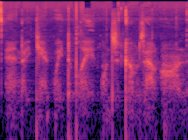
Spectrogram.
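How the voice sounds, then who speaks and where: A host giving ASMR gaming news commentary in a breathy, unvoiced whisper, soft-spoken and unhurried.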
